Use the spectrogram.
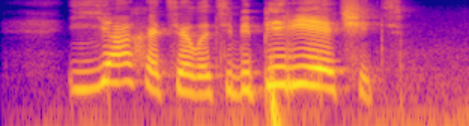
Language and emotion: Russian, angry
